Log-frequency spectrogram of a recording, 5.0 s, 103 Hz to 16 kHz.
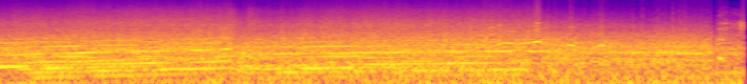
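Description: A roaring 800 hp Ferrari engine climbs steadily in pitch while driving, loud and continuous throughout, with a brief dip and shift partway through.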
